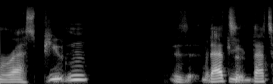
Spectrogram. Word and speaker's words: Rasputin: Rasputin is that's that's how you say it, right?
